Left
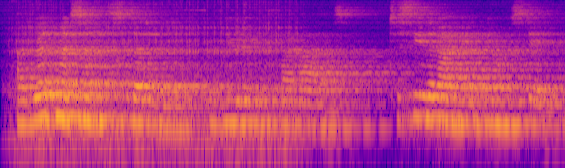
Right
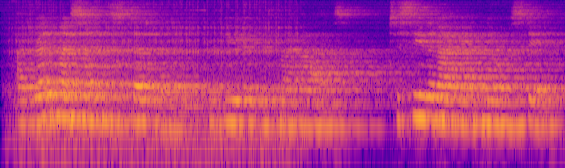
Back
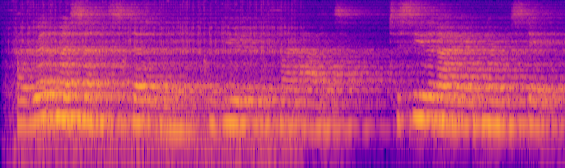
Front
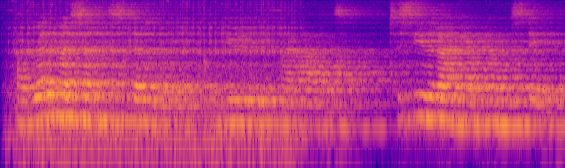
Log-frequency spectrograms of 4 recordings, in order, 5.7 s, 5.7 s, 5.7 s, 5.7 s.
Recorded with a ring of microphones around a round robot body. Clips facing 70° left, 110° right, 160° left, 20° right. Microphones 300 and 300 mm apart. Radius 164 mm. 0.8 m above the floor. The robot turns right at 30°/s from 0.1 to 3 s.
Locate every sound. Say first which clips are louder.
0.2 s a woman speaking: left 3 dB, back 2 dB; 100° left, 1.1 m; by 5.5 s 175° right, 1.1 m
